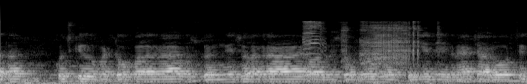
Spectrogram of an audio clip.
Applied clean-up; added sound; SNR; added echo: none; Squeak; 15 dB; reverberation time 0.6 s.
